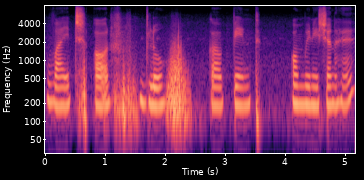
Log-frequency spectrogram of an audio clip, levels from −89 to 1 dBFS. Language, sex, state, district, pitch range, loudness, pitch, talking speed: Hindi, male, Chhattisgarh, Raipur, 180-195 Hz, -19 LUFS, 185 Hz, 80 wpm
